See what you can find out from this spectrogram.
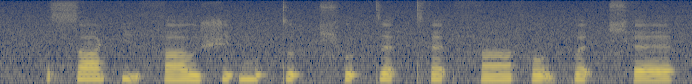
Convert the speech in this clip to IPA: sʰ ä˦ k ḭ˦˨ h a˨ ʊ̯ ʃ ɪ˦ ʔ m ʊ˦ ʔ t ʊ˦ ʔ t͡ɕʰ ʊ˦ ʔ t ɛ˦ ʔ tʰ ɛ˦ ʔ h ã˦ h o̰˦˨ ʊ̯ p ɛ˦ ʔ t͡ɕʰ ɛ˨

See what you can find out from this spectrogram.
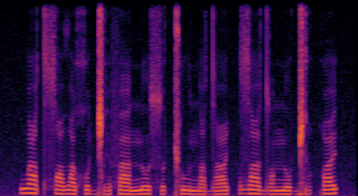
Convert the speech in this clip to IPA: w i tˤ sˤ i ðˤ a χʷ i ɡ͡ǁ ɛ f a n ʊ s ʊ ǁ u n e dˤ i | zˤ i d ɔ n o ɡ͡ǁ i qʷ ɪ

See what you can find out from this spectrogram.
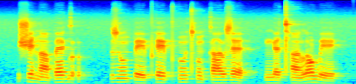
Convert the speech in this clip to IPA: ʃ e˦˨ n ã˨ p ɛ˦ ɡ ʊ˦ ʔ | z ũ˦ p e˨ ɪ̯ pʰ e˦˨ ɪ̯ pʰ ũ˦ tʰ ũ˦˨ k a˦ ʊ̯ z ɛ˦˨ | ŋ ɛ˨ tʰ ã˨ l ɔ˦ w e˨

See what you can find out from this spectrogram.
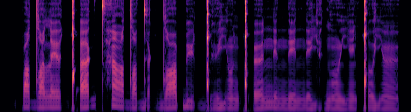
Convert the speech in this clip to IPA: p œ dˤ ʏ l ɛ ə̯ ǃʼ a ɡ t̪ʰ ã ɪ̯ dˤ e d̪ y ɡ dˤ y ʊ̯ ɓ y ɡ͡ǃ ʏ j õ ǃʼ œ n e n̪ e n e j ɛ̤ ɡ õ j ẽ ǃ o j œ̃

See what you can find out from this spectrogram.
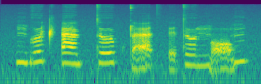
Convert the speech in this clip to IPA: ŋ ɡ ɵ t͡ʃʼ æː ʈ t ɵː p ʈ æ̰ t͡sʼ ḛ t ɵː n̪ ɔ̰ ŋ

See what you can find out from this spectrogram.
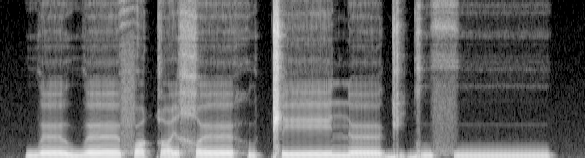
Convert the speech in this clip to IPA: w œː w œː f ɑ q ɔ i̯ χ œː h u ǁ eː n œː ɡ i ɡ u f uː

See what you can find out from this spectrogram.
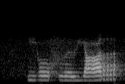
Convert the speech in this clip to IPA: j oː f v ø v j ɑ r

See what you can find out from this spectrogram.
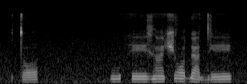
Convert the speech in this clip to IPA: t ɔ˨˦ | u˧ h eː˧ ɣ ã˦ ʃ ɔ˦ ɗ a˨ d eː˦

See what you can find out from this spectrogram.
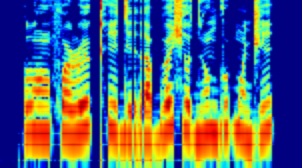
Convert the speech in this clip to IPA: lˠ ũ f ɔ ɭ ø kʰ i d i r a b œ ɕ o d ũ ɡ u b ɔ̃ d͡ʒ i

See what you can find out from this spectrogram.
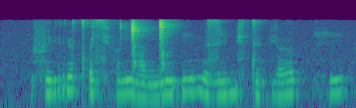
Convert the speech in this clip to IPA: f ɪ˨˦ rʲ ɒ˧˥˧ t ʔ ʌ˩ sʲ h ʌ˨˦ ŋ͡ǀ ɒ˩ ɪ̯ ŋ͡ǀ i˨˦ ʔ i˨˦ m ɪ˩ z i˨˦ bʲ ɛ̤˨˦ t ɪ˩ pʲ ɒ˨˦ ə̯ | h i˨˦

